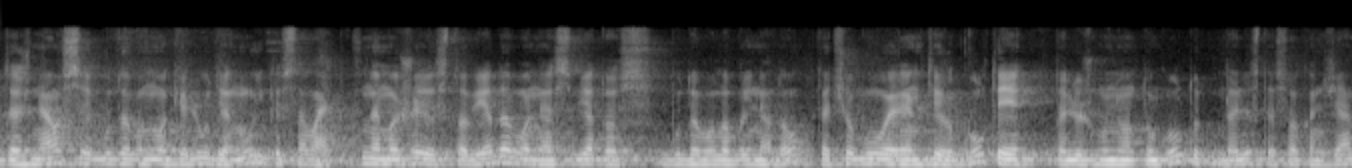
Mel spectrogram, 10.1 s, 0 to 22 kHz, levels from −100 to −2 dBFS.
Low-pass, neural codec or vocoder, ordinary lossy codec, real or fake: 10.8 kHz; none; MP3, 96 kbps; real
